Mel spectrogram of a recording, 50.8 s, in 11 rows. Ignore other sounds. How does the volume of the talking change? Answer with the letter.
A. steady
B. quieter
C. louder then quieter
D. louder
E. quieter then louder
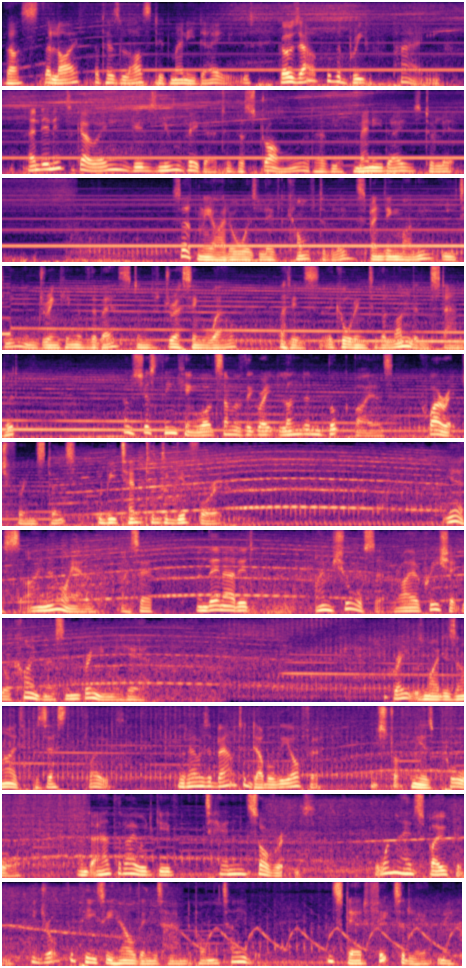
A.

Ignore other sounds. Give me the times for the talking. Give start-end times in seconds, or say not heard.
0.0-9.2, 10.9-18.7, 19.7-25.4, 27.4-33.9, 36.1-50.7.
